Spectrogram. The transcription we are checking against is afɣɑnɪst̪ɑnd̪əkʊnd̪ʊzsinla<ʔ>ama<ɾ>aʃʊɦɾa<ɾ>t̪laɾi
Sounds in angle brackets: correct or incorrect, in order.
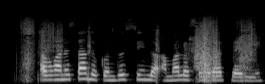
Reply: correct, incorrect: l, incorrect: none

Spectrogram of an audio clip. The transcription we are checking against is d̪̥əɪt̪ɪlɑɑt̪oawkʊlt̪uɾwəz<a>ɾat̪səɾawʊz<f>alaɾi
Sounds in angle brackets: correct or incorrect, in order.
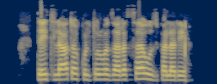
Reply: incorrect: ɑ, correct

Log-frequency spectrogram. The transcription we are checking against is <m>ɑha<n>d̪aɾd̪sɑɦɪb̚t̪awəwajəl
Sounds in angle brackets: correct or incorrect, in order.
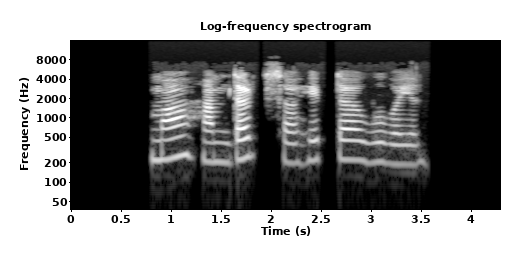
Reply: correct, incorrect: m

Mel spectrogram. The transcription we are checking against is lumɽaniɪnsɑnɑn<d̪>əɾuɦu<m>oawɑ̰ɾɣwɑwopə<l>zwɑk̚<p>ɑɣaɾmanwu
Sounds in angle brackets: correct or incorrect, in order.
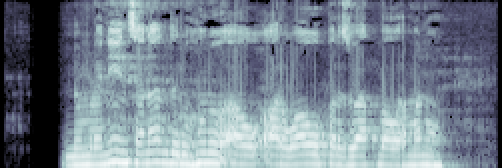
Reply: correct, incorrect: n, incorrect: ɾ, incorrect: b

